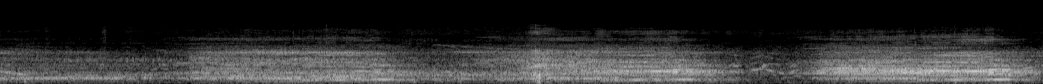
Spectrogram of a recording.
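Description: Recorded dinosaur roars from the park's animatronic figures: several long, drawn-out low calls, the loudest near the end, with people's voices around them.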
